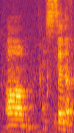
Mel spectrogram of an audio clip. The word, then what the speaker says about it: Seneff: It's Seneneff, I think. Spell it again. Seneff, S as in Sam, E-N as in Nancy, E-F as in Frank, Seneff, Dr. Seneff.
